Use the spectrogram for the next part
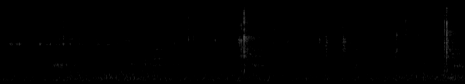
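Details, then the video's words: Female ferret, two years old, grinding or crunching as she eats: faint scattered clicks with two sharp louder cracks about two seconds apart, quiet room. "Ferret grinding teeth?"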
